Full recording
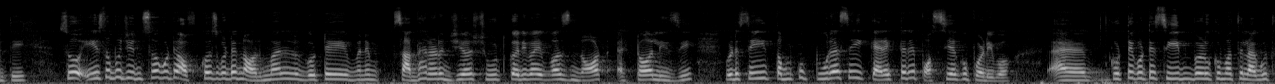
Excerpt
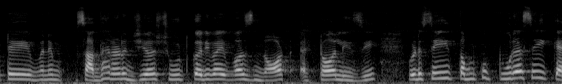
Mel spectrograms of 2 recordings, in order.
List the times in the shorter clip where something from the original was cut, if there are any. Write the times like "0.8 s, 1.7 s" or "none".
none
